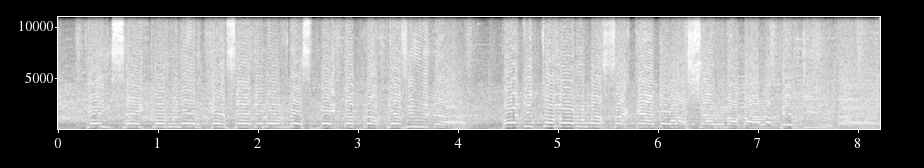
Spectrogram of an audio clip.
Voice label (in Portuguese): Versos narrados, Rodeios; Esportes; bala perdida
